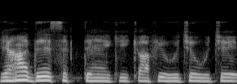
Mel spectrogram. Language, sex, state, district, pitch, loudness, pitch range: Hindi, male, Bihar, Kishanganj, 160 Hz, -21 LUFS, 155-170 Hz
